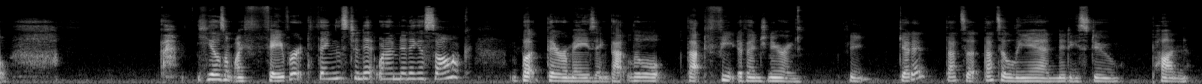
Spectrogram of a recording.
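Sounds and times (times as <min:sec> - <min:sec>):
woman inhaling: 0:00.0 - 0:00.8, 0:04.7 - 0:05.1
woman speaking: 0:01.6 - 0:12.0.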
